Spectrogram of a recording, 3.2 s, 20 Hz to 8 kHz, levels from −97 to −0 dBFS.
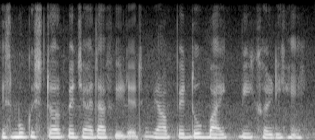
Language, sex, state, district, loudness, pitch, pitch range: Hindi, female, Gujarat, Valsad, -14 LUFS, 210 Hz, 195-215 Hz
